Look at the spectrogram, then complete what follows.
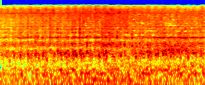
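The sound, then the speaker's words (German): A helicopter's rotor thrums steadily and loudly, a continuous low, rough pulsing drone with broad engine noise above it, unbroken, with no voices. “Der Hubschrauber, mit dem das Album eröffnet, hätte der Polizeihubschrauber von der letzten Demo sein können.”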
